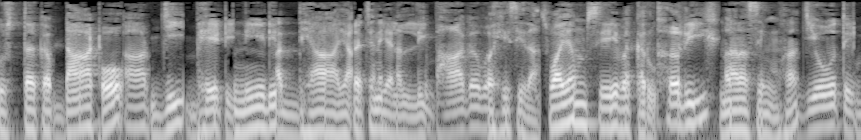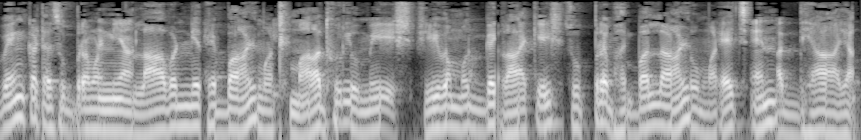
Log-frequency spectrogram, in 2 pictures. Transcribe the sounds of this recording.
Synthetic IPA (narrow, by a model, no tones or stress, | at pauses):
pust̪ɐkɐɖaːʈoːʔaːɾd͡ʒibʱeːʈḭniːɽiɐd̪ʱjaːjɐ̰ɾɐt͡ʃɐnejɐlːibʱaːɡɐʋɐɦisid̪ɐ̰sʋɐjɐmseːʋɐkɐɾṵhɐɾiːnɐɾɐsimɦɐd͡ʒijoːt̪iʋeŋkɐʈɐsupɾɐʋɐɳjalaːʋɐɳjɐhebaːɭmɐʈʰmaːd̪ʱuɾiumeːʂʃiʋɐmɐɡːɐɾaːkeːʂsupɾɐbʱɐbɐlaːɭumɐet͡ʃʰenɐd̪ʱjaːjɐ̰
